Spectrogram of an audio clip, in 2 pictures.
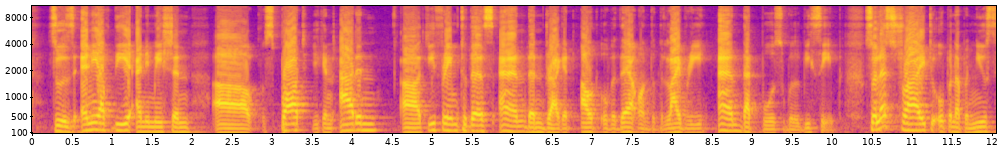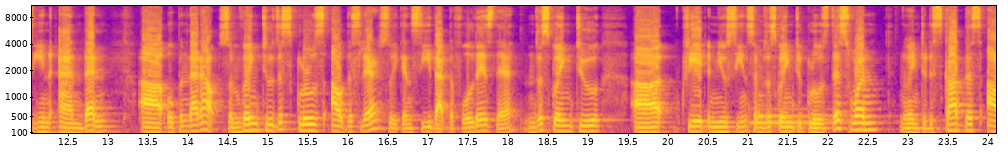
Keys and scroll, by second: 4.8 F6.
